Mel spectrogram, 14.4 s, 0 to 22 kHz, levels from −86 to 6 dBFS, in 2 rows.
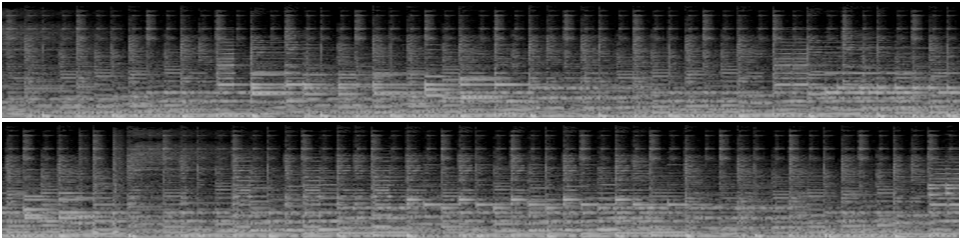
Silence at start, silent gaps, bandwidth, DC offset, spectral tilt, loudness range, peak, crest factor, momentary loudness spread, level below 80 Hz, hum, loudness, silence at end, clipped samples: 0 s; none; 18.5 kHz; under 0.1%; -5 dB/octave; 1 LU; -8 dBFS; 16 dB; 4 LU; -30 dBFS; none; -26 LUFS; 0 s; under 0.1%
